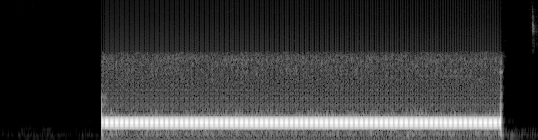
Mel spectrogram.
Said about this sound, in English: Okay, we're calling him. Ringing.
